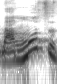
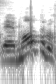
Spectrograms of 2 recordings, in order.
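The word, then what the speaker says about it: 매머드: 그다음에 안모나이트 바닥 바닥 친생대 혹 만모스 들어봤나? 만모스 말고 요로 써야 돼요. 메머드로 씁니다. 네모드 발음을 하다 보니까 뭐 뭐이 나라 저 나라 표기법이 다르다 보니까 만모스 이렇게 부르긴 했는데 일반적으로 공식 명칭은 메머드 이렇지 메머드 그다음에 화폐석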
